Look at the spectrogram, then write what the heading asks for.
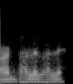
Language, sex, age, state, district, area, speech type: Assamese, male, 18-30, Assam, Dibrugarh, urban, conversation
